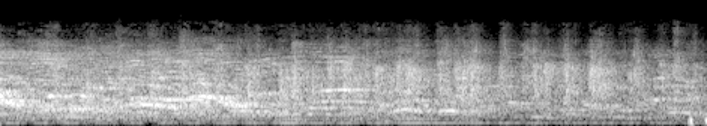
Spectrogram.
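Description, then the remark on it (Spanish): A crowd applauds people as they come to the front, steadily for several seconds, a dense wash of many hands clapping at once with a murmur of voices underneath. “Déjense de estar aplaudiendo a la gente cuando pasan al frente.”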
